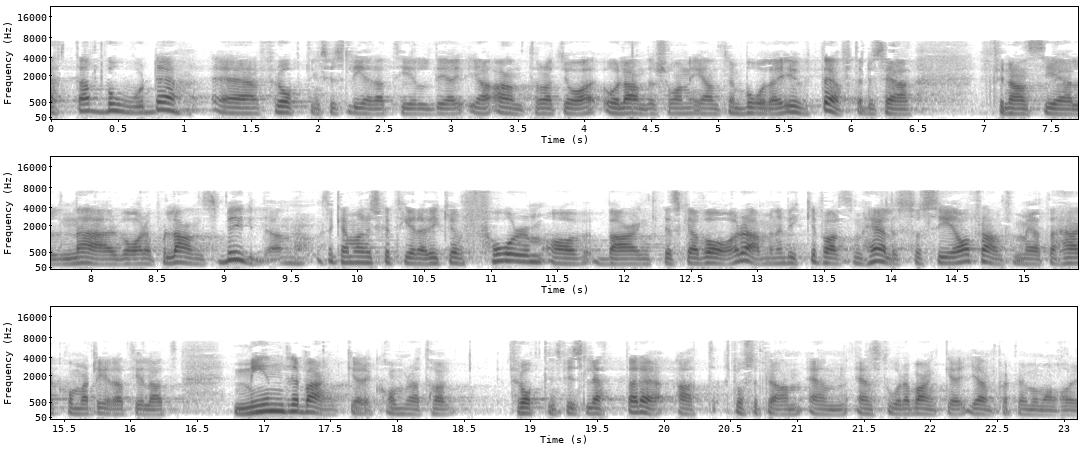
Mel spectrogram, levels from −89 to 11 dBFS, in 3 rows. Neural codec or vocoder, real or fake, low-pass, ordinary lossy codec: none; real; 7.2 kHz; MP3, 32 kbps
